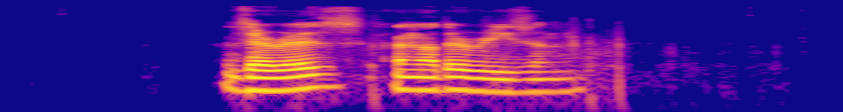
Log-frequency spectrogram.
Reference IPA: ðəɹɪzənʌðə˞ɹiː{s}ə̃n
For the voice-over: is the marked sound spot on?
no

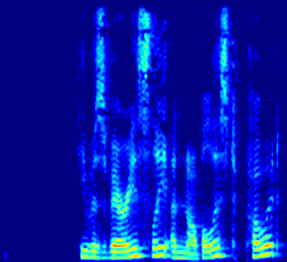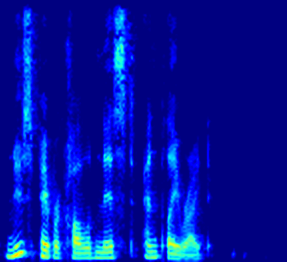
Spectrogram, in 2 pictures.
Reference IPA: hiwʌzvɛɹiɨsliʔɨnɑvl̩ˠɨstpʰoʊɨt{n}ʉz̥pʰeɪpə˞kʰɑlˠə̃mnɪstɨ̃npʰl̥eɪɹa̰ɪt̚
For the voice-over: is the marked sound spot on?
yes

